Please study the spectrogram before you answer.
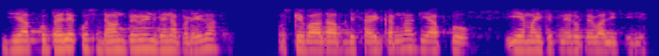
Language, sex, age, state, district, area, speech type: Hindi, male, 60+, Rajasthan, Karauli, rural, conversation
